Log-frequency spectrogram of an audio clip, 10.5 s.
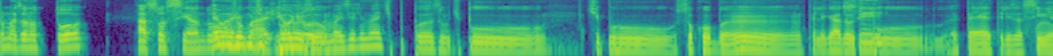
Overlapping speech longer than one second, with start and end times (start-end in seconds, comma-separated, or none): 2.1-3.4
